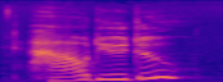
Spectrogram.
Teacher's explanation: So the last word in the expression, in the question, is a rising intonation, not falling down, rising. You feel your voice is high.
